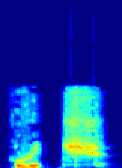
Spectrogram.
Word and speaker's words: rich: "Our English adverbs do not terminate in mong, and we pronounce the ch as if there were a t before it. We say rich."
